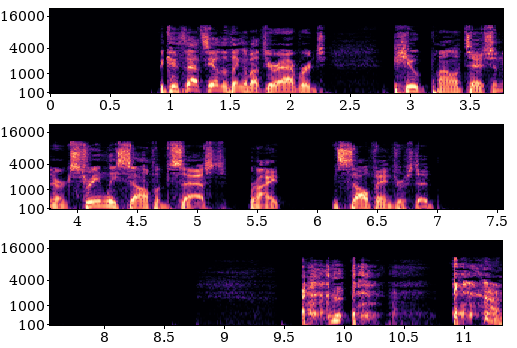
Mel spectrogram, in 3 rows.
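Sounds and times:
speech: 0:00.9 - 0:07.1, 0:09.6 - 0:11.3
harsh explosive coughs: 0:09.6 - 0:11.3.

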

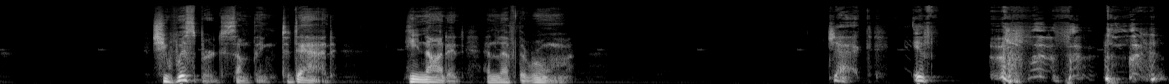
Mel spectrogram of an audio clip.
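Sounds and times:
speech: 0:01.5 - 0:03.4, 0:04.0 - 0:05.8, 0:08.3 - 0:10.8
harsh raspy coughing: 0:09.9 - 0:11.6.

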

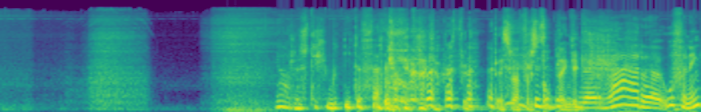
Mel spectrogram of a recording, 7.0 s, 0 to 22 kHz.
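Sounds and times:
forceful breaths drawn in through the nose during a breathing exercise: 0:00.8 - 0:02.8
speech: 0:02.8 - 0:07.0
laughter: 0:03.7 - 0:06.3.

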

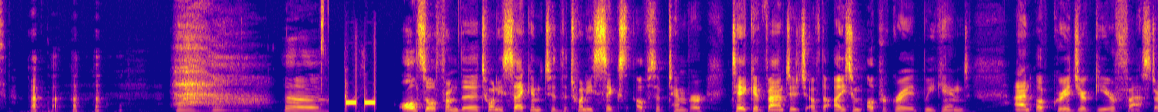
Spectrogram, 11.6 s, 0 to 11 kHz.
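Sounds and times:
speech: 0:00.3 - 0:00.6, 0:04.1 - 0:11.5
sharp intense gasp with a breathy rasp: 0:01.7 - 0:02.8.

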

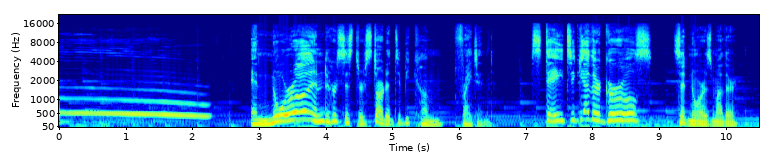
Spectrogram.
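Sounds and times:
animal howling above ground: 0:00.0 - 0:02.3
speech: 0:02.9 - 0:10.3.

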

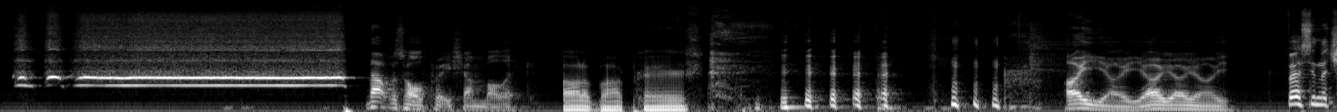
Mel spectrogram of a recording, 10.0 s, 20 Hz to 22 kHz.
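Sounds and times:
whistle blown loudly: 0:00.0 - 0:02.7
speech: 0:02.8 - 0:10.0
laughter: 0:05.3 - 0:08.0.

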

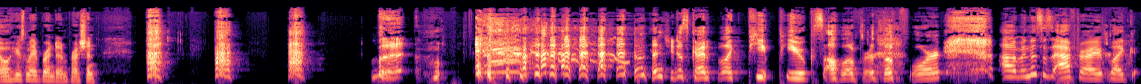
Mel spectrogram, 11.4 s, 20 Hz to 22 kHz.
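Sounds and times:
speech: 0:00.0 - 0:01.7, 0:03.7 - 0:04.5, 0:05.8 - 0:11.3
person imitating dog barks: 0:01.5 - 0:03.2
laughter: 0:04.8 - 0:07.0, 0:08.6 - 0:09.2.

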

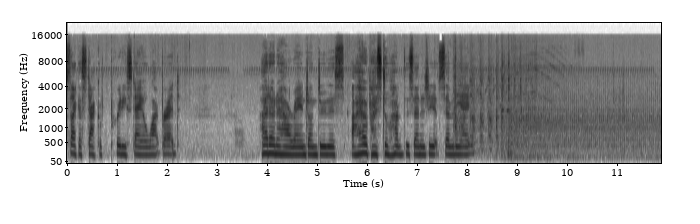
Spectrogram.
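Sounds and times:
speech: 0:00.0 - 0:02.4, 0:03.9 - 0:08.6
car engine idling: 0:08.0 - 0:11.8.

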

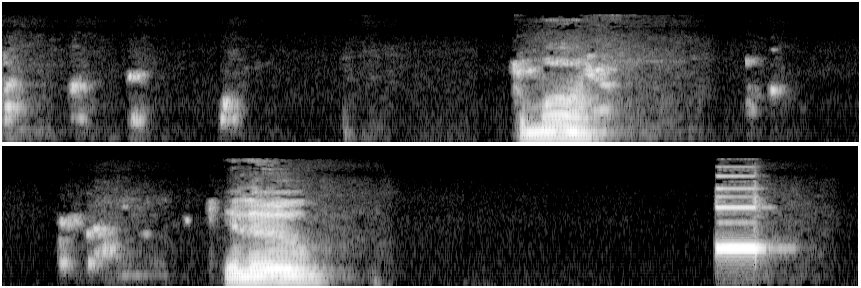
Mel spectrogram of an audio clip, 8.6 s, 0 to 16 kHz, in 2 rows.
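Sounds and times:
speech: 0:02.6 - 0:03.1, 0:05.4 - 0:06.0
voicemail beep: 0:07.9 - 0:08.3.

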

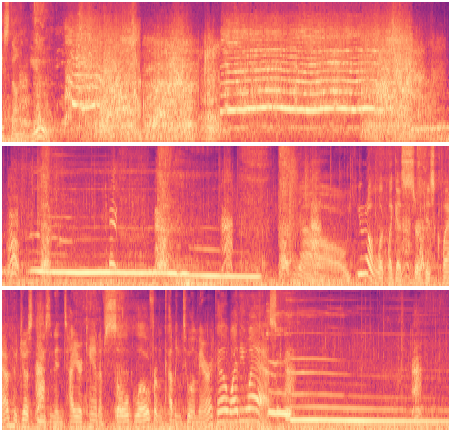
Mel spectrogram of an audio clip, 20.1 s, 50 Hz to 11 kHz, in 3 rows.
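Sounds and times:
demonic devil dog howling in a 1970s TV movie: 0:00.0 - 0:02.3, 0:03.2 - 0:13.0, 0:17.4 - 0:20.1
speech: 0:00.0 - 0:03.3, 0:11.2 - 0:18.9, 0:19.6 - 0:19.9
rumbling background of growls: 0:00.0 - 0:15.4, 0:17.4 - 0:20.1.

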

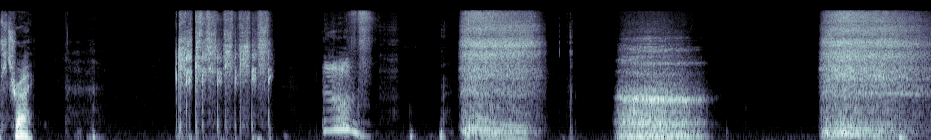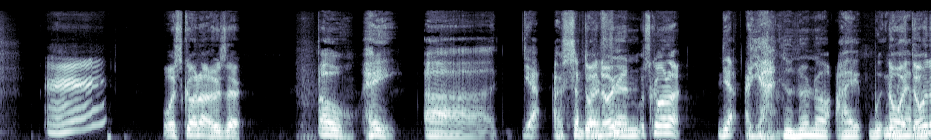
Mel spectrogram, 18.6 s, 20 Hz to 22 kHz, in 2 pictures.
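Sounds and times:
speech: 0:00.1 - 0:00.4, 0:11.0 - 0:11.8, 0:12.5 - 0:18.6
heavy deep breathing close to a door: 0:04.4 - 0:05.5, 0:06.1 - 0:07.2, 0:08.2 - 0:09.6.

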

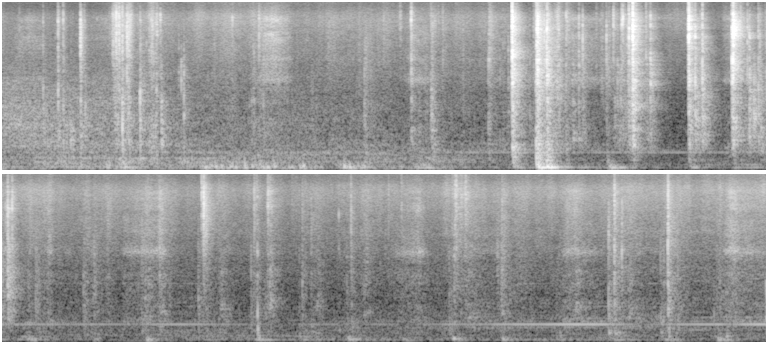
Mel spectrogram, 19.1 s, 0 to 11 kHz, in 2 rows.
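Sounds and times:
front door of a house opening and closing: 0:00.3 - 0:02.4, 0:06.3 - 0:09.8
scuffing footsteps: 0:01.4 - 0:06.3, 0:09.8 - 0:19.0.

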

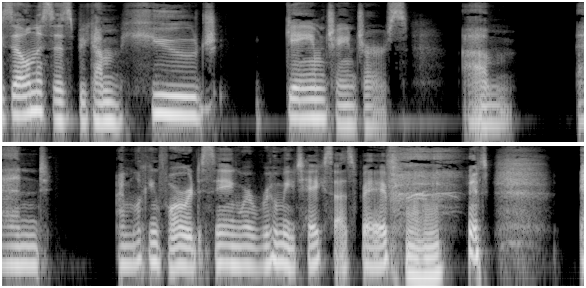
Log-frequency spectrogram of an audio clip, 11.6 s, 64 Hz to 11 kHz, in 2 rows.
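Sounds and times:
speech: 0:00.0 - 0:02.2, 0:02.8 - 0:05.2, 0:05.8 - 0:06.4, 0:07.0 - 0:11.2
laughter: 0:09.7 - 0:10.7
person coughing: 0:09.9 - 0:10.2.

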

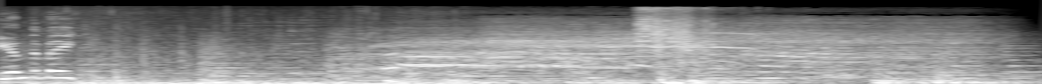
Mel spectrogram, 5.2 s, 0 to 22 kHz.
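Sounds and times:
speech: 0:00.0 - 0:01.1
loud dense crowd roaring: 0:01.7 - 0:05.1.

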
